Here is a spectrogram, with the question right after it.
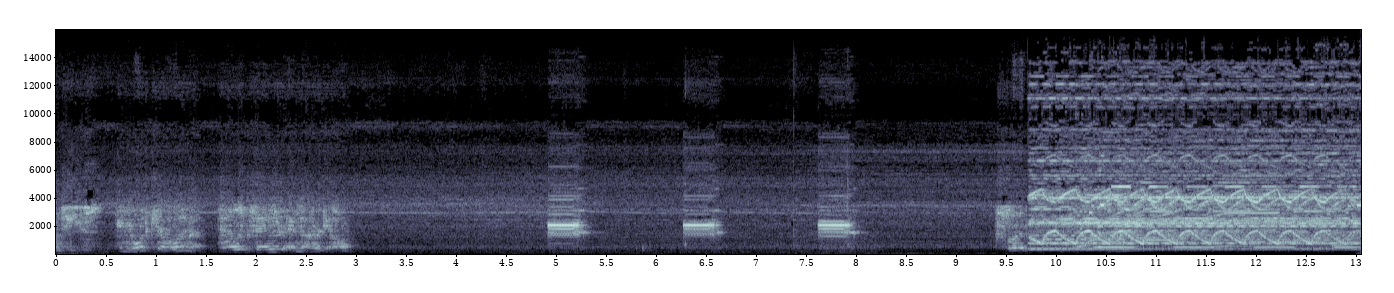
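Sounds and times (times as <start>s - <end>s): buzzing two-tone digital data: 9.7s - 13.0s.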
